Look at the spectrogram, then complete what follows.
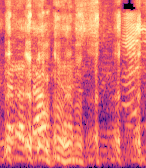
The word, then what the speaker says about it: Caratáunas: Pues Caratauna, terminando en S.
